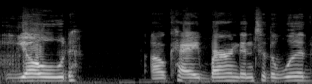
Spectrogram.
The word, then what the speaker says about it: Jord: the company name yo even though it's j o r d it is pronounced yod and I know that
